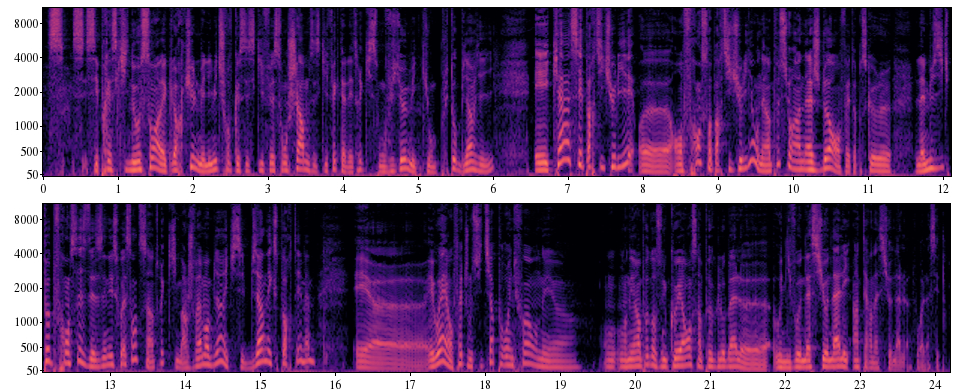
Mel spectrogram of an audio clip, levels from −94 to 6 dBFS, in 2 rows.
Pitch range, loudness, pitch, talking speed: 120-170 Hz, -31 LUFS, 135 Hz, 280 wpm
